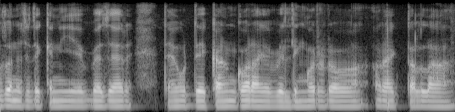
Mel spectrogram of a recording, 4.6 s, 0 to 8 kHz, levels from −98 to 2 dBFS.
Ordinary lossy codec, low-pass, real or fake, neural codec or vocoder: none; 7.2 kHz; real; none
